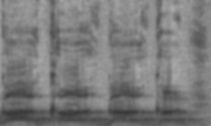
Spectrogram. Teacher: जब मैं क ख ग घ बोल रहा हूं तो यह जो एयर निकल रही है वो कंठ से निकल रही है इसीलिए इस वर्ड को कंठ वर्ड या कंठ धुनिया कहा जाता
